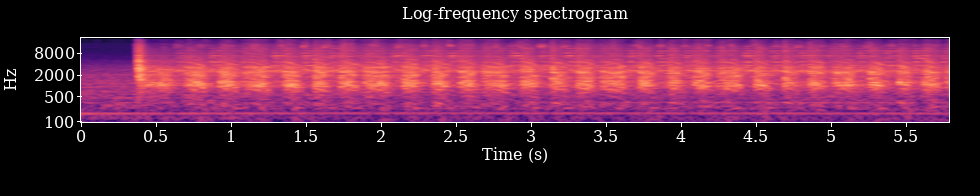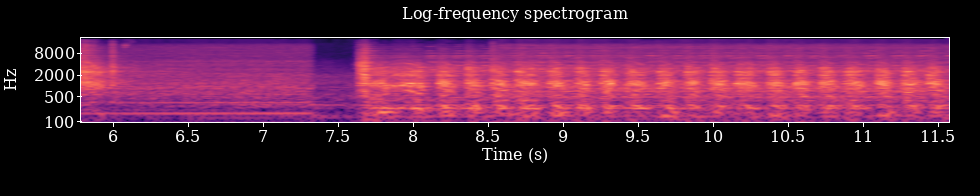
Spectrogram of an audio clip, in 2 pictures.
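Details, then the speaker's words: Toyota AE86 drift car with rebuilt engine and new CP pistons, cranking for oil pressure before start: starter turns slowly in an even labored beat about 2.5 strokes a second; slow cranking from small battery and undersized power cables. "it's just the problem is with this car is the um power cables and everything quite small and it's got a small battery and everything like that"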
